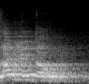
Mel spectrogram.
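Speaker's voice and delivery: lightly put-on New York Italian greeting; New York Italian accent. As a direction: imitate a little Italian-American restaurant owner. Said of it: "Just imagine a little Italian guy".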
